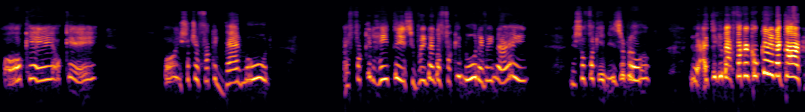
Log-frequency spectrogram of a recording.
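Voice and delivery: hammed-up girlfriend nagging in falsetto; wife's voice. Comic voices [name] nagging [name], high mock girlfriend voice.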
